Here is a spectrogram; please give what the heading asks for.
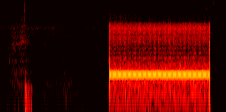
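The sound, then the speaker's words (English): A ringback tone on an outgoing phone call to a radio station in Sacramento: after a faint click, one steady buzzing tone of about two seconds sounds alone, then stops. “See if they answer. Oh, it's ringing.”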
